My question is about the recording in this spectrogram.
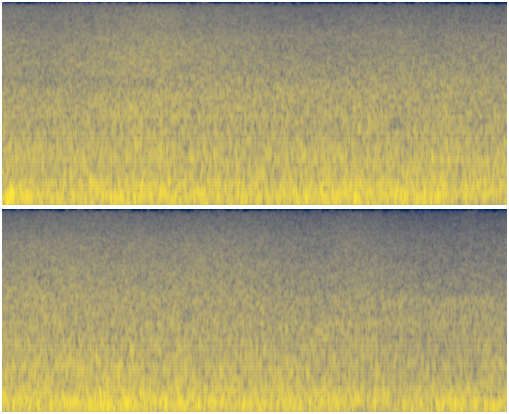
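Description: Steady, even rush of heavy surf breaking against the foot of a sea cliff, mixed with wind.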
